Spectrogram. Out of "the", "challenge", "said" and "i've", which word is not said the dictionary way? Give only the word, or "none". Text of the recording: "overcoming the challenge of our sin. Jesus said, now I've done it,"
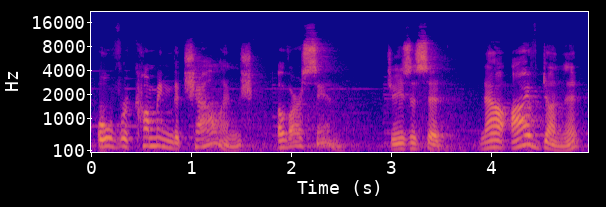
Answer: none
